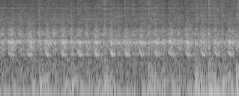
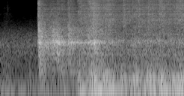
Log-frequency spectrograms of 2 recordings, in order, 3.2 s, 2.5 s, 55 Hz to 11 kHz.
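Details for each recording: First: Barn-find Mk1 VW Golf GTI rebuild, start on a jump pack and booster after fuel reached the engine: raw, loud, rapid popping bark with a rough edge at idle, running with no exhaust pipe fitted yet. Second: Barn-find Mk1 VW Golf GTI starting after the fuel tank filler neck was fitted and fuel primed, not yet serviced. It catches instantly and settles into an even, steady idle, sounding much better than before.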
